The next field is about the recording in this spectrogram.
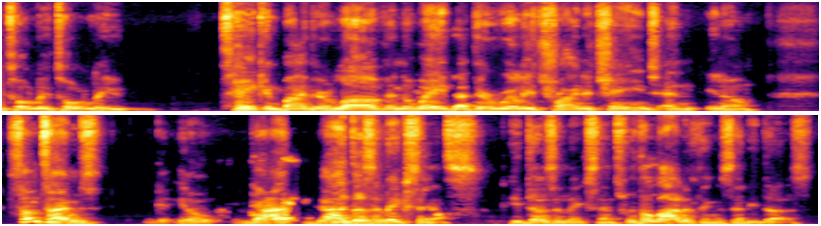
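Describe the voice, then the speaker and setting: A man's voice: fairly high pitch, unhurried. A middle-aged man with an American accent, teaching the Bible informally in an earnest storytelling way, repeating phrases for emphasis. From Philadelphia area, United States. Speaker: preacher.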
